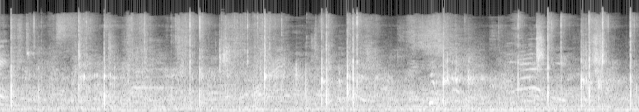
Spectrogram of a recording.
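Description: Paddles knock balls with sharp hollow pops across nearby courts.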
